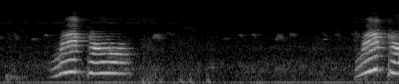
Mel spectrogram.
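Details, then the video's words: Female pet talking parrot in India uttering two loud, clear word-like phrases, each a quick rising then level two-part syllable, separated by a quiet pause with faint low clicks. "talking parrot"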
